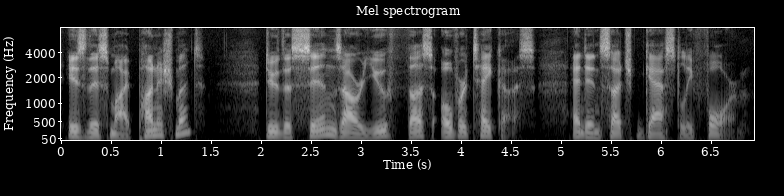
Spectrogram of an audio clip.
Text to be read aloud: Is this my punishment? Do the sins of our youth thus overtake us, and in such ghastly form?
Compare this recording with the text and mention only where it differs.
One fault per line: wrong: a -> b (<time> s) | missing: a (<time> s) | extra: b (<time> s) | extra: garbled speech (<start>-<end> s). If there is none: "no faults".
missing: of (2.8 s)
